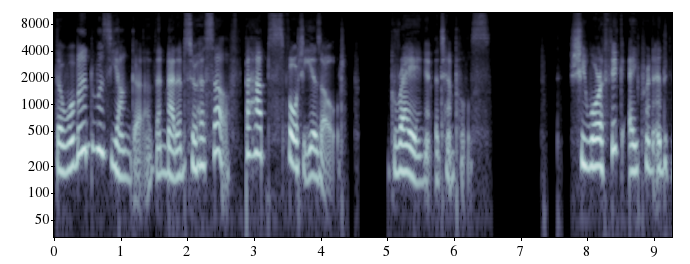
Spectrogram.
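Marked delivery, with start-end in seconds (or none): none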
